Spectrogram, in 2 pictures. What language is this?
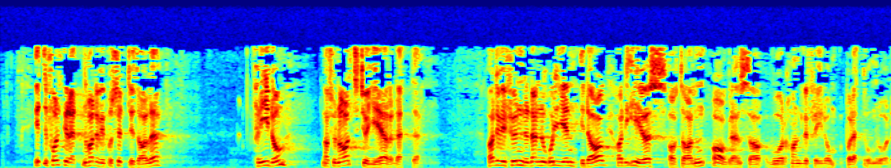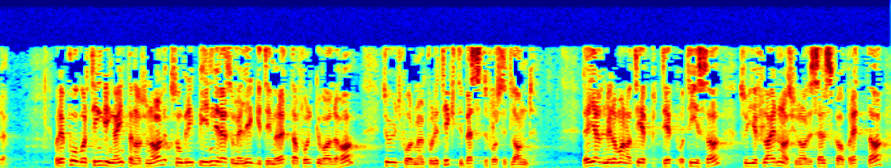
Norwegian Nynorsk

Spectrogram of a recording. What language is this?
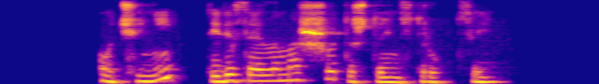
Mari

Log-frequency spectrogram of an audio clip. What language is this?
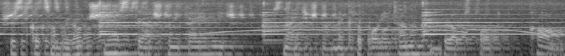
Polish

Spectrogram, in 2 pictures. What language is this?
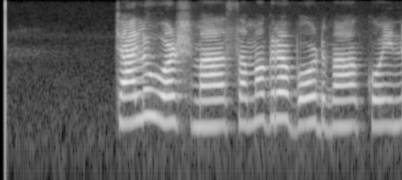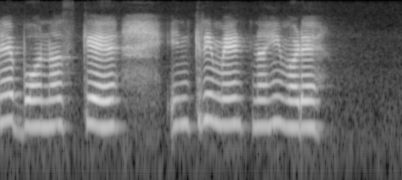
Gujarati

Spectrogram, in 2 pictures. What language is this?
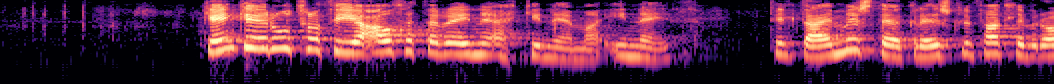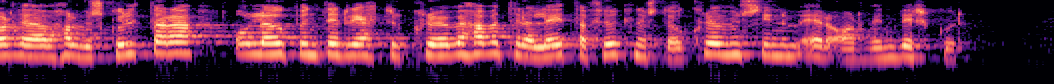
Icelandic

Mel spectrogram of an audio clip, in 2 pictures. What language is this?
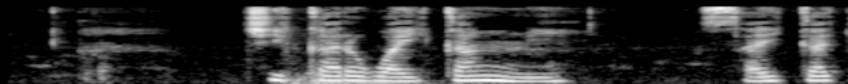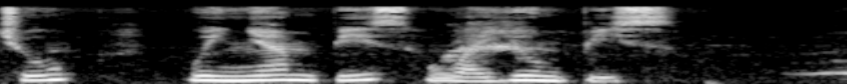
Jauja Wanca Quechua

